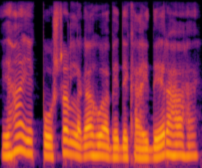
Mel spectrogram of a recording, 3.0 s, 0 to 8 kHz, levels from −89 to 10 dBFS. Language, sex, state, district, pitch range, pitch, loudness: Hindi, male, Jharkhand, Ranchi, 135-155 Hz, 145 Hz, -13 LUFS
